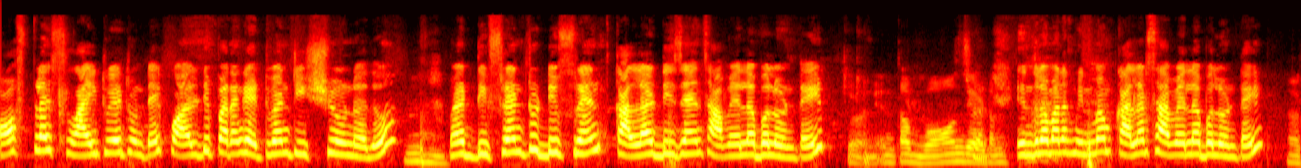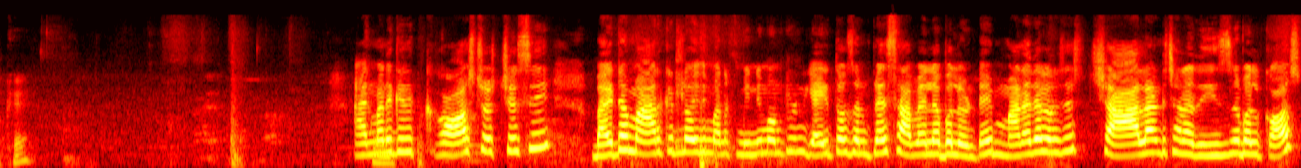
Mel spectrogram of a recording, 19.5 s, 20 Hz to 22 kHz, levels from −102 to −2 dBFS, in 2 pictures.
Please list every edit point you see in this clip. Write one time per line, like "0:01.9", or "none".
none

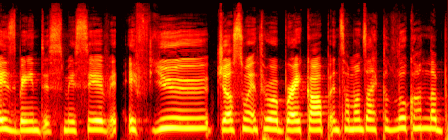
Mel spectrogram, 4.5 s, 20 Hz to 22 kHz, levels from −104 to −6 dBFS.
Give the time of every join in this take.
0:01.2
0:02.1

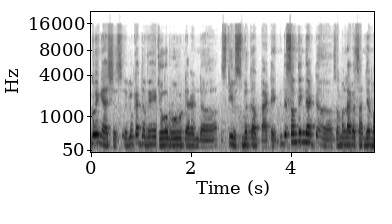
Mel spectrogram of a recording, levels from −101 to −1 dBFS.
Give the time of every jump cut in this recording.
0:01.3
0:02.6
0:03.7

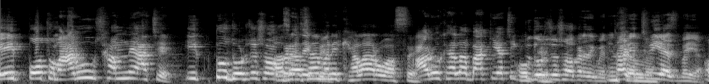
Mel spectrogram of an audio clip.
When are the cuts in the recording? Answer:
none

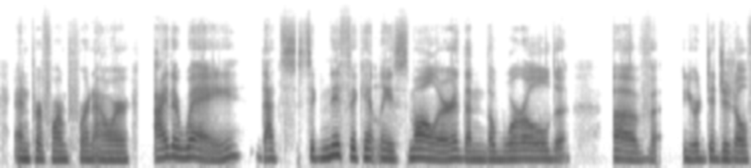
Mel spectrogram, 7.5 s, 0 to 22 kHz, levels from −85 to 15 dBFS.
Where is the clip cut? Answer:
0:01.4

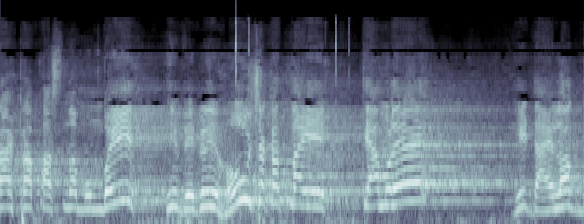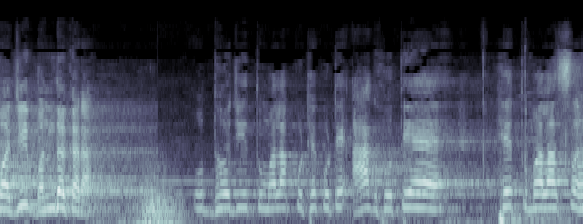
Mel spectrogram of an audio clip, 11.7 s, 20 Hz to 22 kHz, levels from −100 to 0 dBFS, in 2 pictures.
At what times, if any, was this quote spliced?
0:07.5

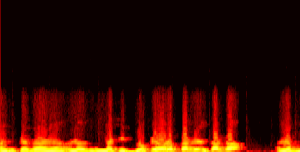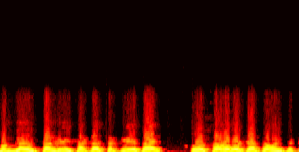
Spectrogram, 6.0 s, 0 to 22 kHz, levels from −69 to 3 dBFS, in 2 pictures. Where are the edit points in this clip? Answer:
none

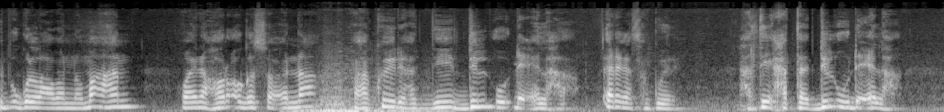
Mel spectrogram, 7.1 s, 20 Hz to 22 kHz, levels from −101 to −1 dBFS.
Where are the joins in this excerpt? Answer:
0:02.5

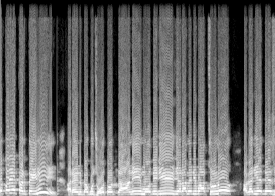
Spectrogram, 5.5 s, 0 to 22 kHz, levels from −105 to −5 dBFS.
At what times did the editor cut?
0:01.2

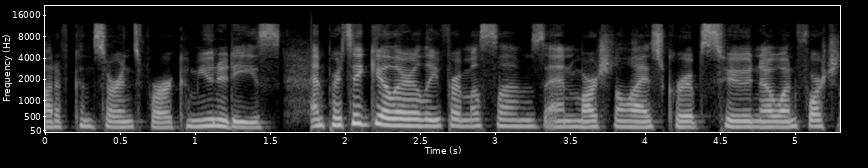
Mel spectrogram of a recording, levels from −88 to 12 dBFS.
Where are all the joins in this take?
0:01.7

